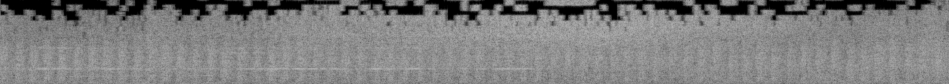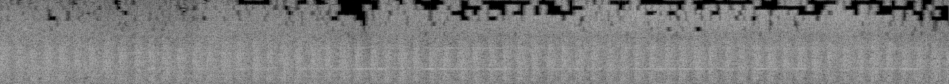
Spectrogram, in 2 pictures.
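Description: Train wheels clatter rhythmically on the rails.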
